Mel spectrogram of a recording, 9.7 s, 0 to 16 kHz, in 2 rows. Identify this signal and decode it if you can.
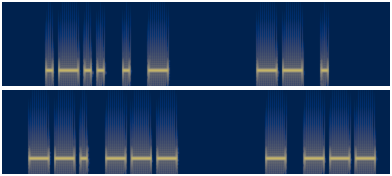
Morse code, heard as a keyed tone, about 15 wpm, 700 Hz. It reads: LET ME GO TO
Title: 2x Word-Spacing - Sentences from Top 300 Words - 15wpm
